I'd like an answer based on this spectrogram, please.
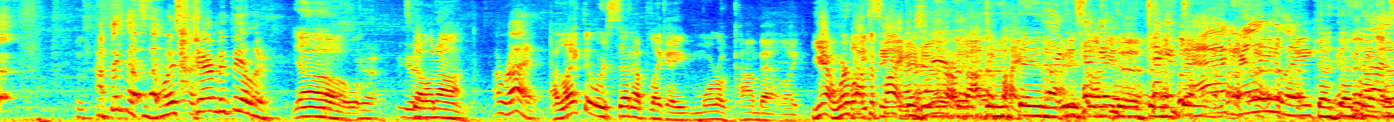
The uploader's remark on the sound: In beautiful downtown Bradenton. We got the largest draft group together in Drat Pod history with 6 active drafters and we did it all LIVE inside Tytan Comics.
